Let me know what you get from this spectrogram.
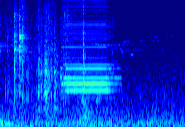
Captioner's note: buzzing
